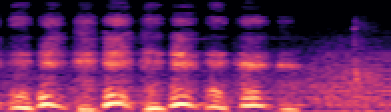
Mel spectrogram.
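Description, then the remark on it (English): A person attempts a heavy breathing technique, doing rapid, forceful heavy breathing, about eight quick voiced pants in a steady rhythm. The panting trails off after a second and a half. “But heavy breathing, and particularly some techniques of breathing do create hallucinogenic experiences.”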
